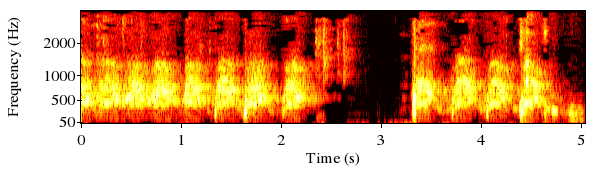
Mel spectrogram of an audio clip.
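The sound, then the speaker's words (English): Dogs bark in the background in quick, repeated volleys, a steady run of yaps, a brief pause, then another flurry of barking, moderately loud. “Hear the dogs in the background.”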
